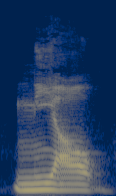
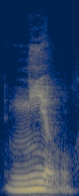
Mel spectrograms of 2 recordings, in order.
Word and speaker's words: Niall: And it even gives you how to pronounce it, which is Niall. Because so when people say about how you pronounce my name, I guess my anglicized way of saying it is Neil, like Neil.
